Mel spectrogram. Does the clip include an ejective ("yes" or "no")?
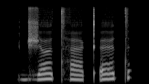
yes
